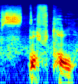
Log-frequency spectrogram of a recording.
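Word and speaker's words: Stiffkey: North norfol Coast to towards the village of stiffy pronounced stuki here in norfol then from there he going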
